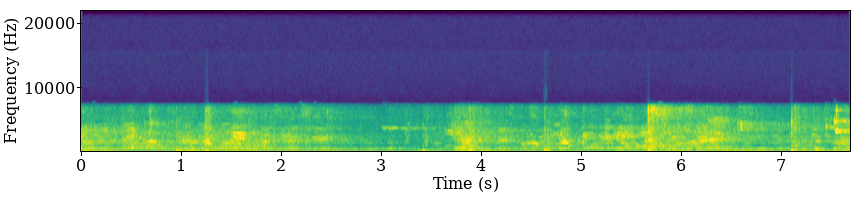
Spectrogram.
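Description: A volleyball is struck hard, echoing through a large hall.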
